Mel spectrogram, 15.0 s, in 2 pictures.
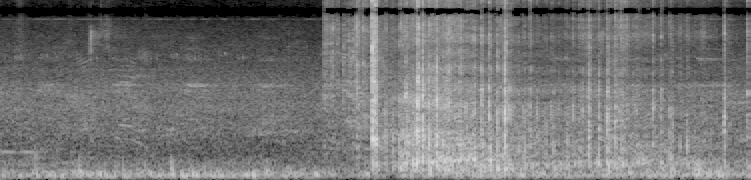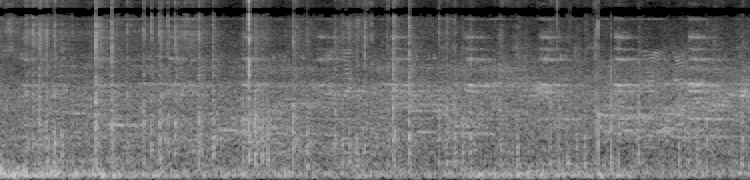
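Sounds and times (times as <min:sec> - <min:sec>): passenger train rolling in: 0:00.0 - 0:15.0
train clicks and clatter: 0:03.2 - 0:15.0.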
